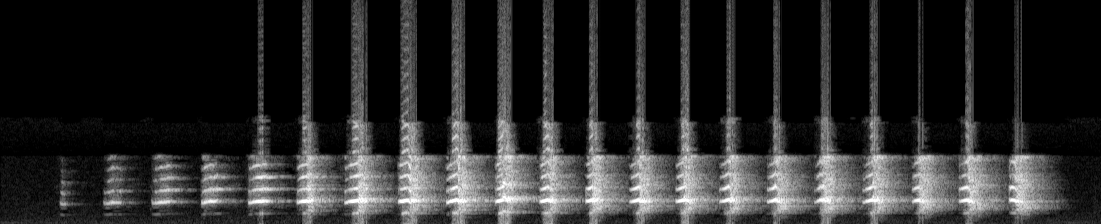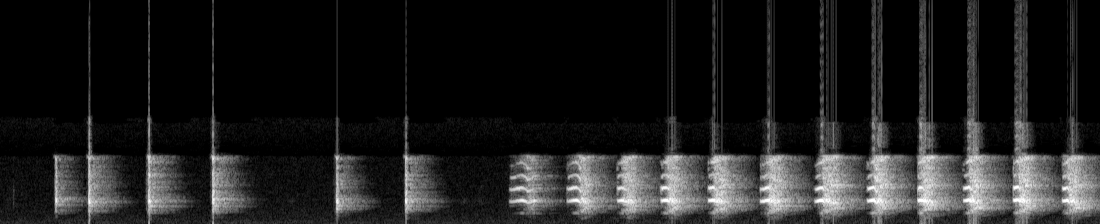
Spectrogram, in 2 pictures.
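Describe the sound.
A Pollard turkey box call imitates a hen turkey with long runs of raspy, rhythmic yelps that start soft and build in loudness. A pause and a few scattered notes follow, then another steady run of yelps.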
